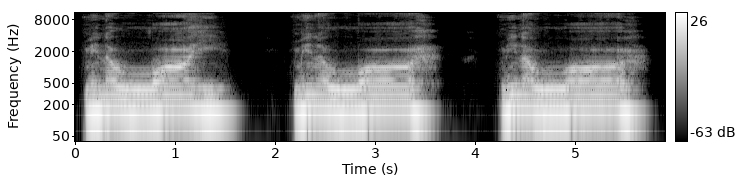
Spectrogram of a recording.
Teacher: We can hear the lam is pronounced heavy. It's not like laha, that's different. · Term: lam of Allah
